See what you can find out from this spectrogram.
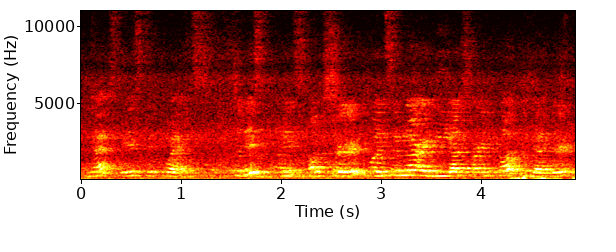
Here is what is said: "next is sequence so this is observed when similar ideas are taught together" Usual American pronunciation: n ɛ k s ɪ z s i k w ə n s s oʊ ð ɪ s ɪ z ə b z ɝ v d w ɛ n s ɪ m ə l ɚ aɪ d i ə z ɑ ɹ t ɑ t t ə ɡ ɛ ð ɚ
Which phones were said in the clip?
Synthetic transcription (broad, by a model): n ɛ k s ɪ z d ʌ k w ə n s s oʊ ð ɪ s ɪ s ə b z ɝ d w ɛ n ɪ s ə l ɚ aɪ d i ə s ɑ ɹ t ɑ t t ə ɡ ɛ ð ɚ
